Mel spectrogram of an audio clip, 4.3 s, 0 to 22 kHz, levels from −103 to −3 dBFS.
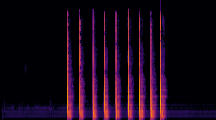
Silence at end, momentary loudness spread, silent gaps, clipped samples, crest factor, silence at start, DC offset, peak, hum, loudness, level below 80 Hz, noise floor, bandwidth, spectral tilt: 1.1 s; 6 LU; none; under 0.1%; 34 dB; 1.35 s; under 0.1%; 0 dBFS; 50 Hz at -60 dBFS; -30 LUFS; -66 dBFS; under -90 dBFS; 16 kHz; -3 dB/octave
